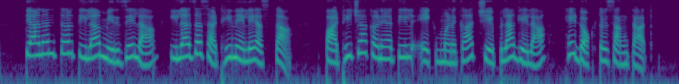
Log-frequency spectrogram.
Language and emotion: Marathi, neutral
